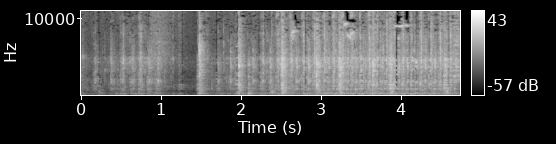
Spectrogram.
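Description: Sewing machine stitching pleats on a blouse, a steady close mechanical whir that starts softly and then runs continuously and louder after a brief pause.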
